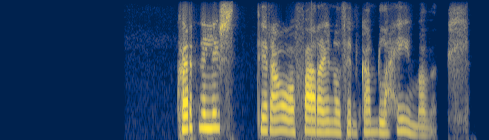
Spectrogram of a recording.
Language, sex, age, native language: Icelandic, female, 30-39, Icelandic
